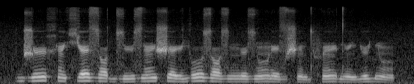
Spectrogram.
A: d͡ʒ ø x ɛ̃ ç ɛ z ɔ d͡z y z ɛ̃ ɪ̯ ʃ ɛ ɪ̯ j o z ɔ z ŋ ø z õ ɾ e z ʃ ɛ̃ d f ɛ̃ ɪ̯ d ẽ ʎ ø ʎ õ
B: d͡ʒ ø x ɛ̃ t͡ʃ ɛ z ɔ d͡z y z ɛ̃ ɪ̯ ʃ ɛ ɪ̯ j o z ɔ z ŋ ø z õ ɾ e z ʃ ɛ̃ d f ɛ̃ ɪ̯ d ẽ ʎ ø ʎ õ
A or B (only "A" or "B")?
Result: A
